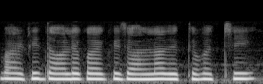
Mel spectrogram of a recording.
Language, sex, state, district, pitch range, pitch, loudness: Bengali, female, West Bengal, Cooch Behar, 245-255 Hz, 250 Hz, -10 LUFS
